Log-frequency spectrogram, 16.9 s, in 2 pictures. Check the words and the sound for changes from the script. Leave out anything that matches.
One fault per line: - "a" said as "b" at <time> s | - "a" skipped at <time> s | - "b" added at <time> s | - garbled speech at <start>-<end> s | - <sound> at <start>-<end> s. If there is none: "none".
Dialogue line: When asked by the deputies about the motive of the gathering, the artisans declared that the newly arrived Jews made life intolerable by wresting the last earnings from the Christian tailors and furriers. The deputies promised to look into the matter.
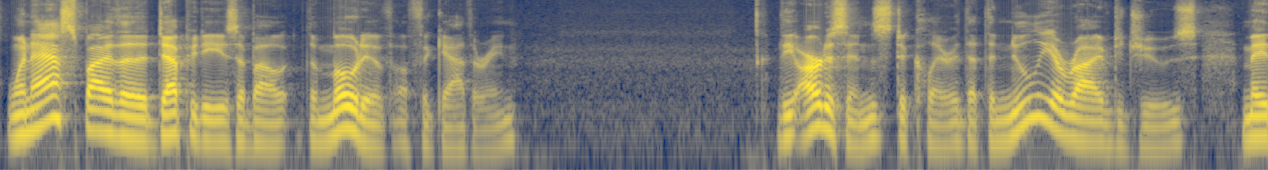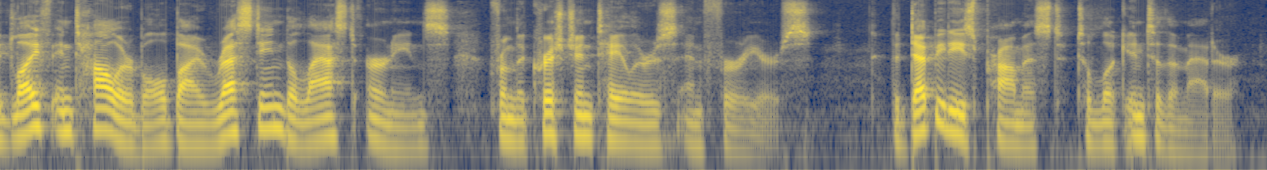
none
